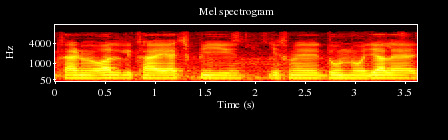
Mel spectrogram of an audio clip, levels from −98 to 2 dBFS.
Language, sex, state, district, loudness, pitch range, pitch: Hindi, male, Jharkhand, Ranchi, -19 LUFS, 120-125 Hz, 125 Hz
